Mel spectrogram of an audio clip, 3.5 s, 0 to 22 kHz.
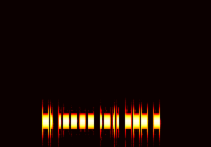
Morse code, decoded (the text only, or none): N1LOT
